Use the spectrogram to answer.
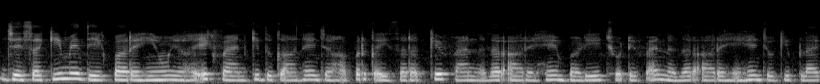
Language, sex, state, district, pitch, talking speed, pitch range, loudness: Hindi, female, Bihar, Katihar, 200 Hz, 240 wpm, 190-215 Hz, -17 LUFS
